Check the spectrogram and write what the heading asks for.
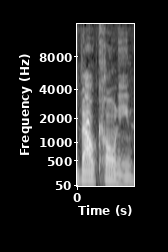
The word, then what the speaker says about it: Falcone: Falcone.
